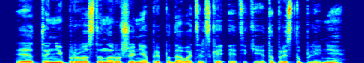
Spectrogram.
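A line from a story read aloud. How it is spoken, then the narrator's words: Sympathetic snort. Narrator (Russian): сочувственно хмыкнул Арнус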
